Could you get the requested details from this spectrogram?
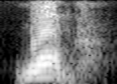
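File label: "wogh", Proto-Indo-European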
